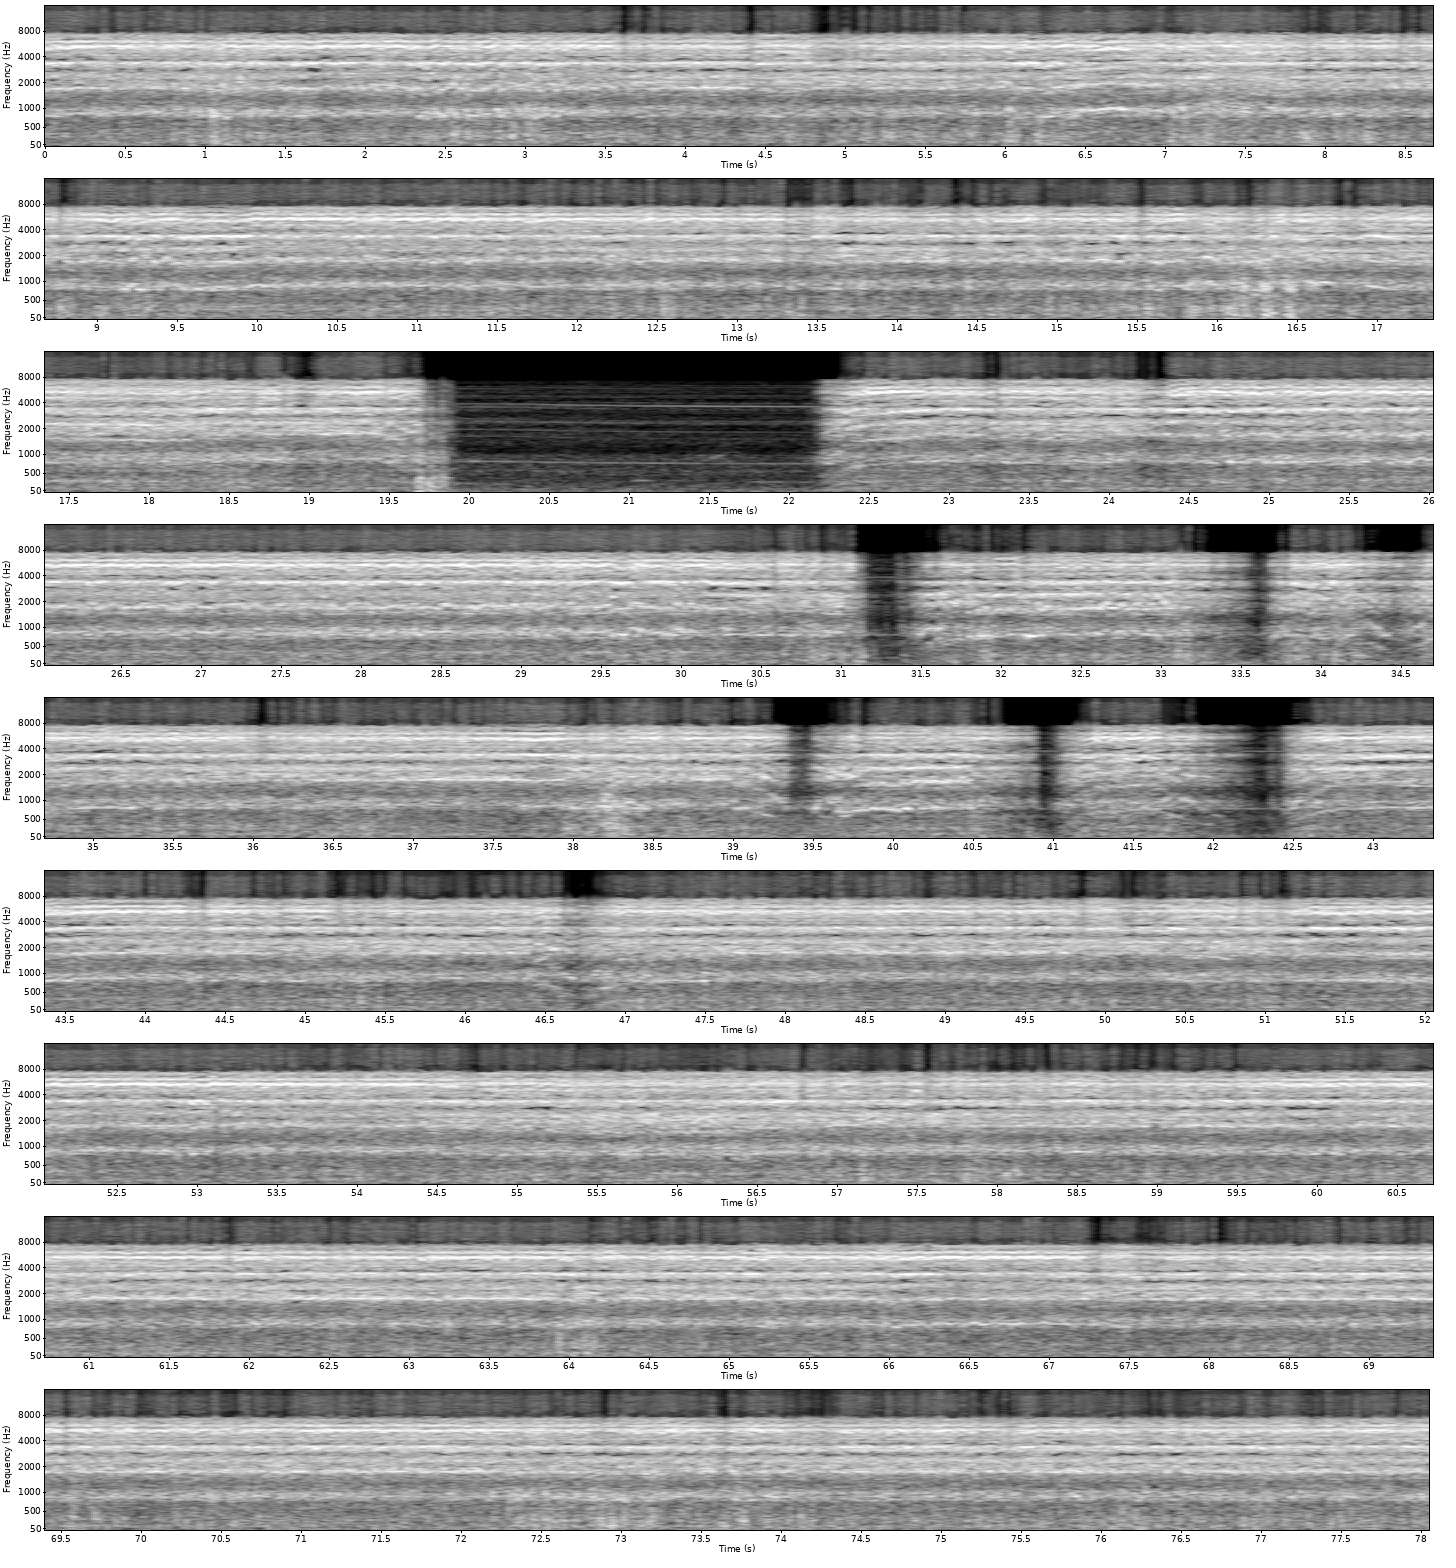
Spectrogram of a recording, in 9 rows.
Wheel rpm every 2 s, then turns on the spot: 230, 230, 230, 250, 240, 230, 230, 230, 230, 190, 0, 140, 210, 210, 210, 180, 150, 150, 230, 170, 120, 130, 230, 190, 230, 220, 220, 220, 220, 230, 230, 230, 230, 230, 230, 230, 230, 230, 230.
none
